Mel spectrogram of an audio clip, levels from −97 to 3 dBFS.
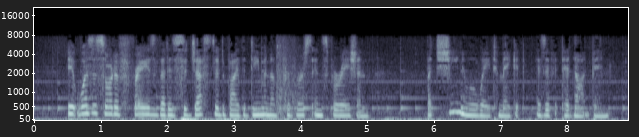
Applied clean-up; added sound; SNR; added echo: none; Dishes, pots, and pans + Gunshot, gunfire; 18 dB; none.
